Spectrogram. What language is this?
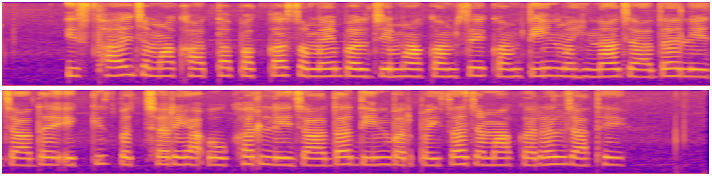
Chhattisgarhi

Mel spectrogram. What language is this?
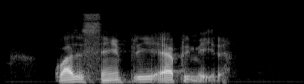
Portuguese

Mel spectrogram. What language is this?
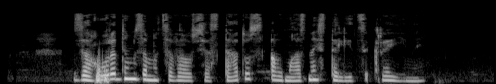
Belarusian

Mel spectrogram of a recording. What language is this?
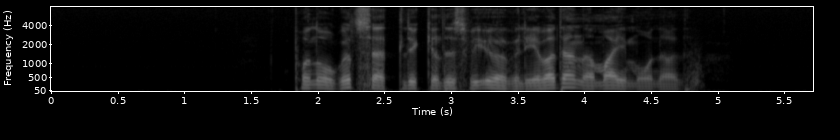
Swedish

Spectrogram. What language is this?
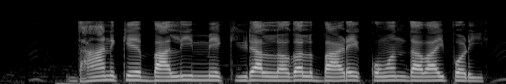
Bhojpuri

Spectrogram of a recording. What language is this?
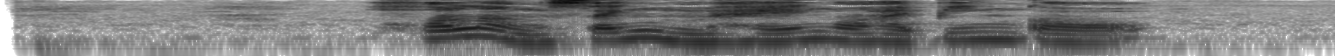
Cantonese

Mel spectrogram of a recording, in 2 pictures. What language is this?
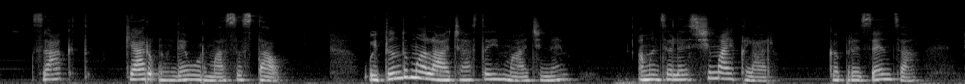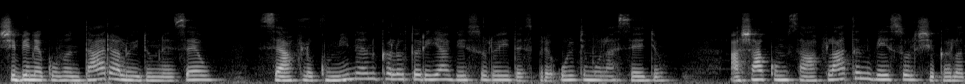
Romanian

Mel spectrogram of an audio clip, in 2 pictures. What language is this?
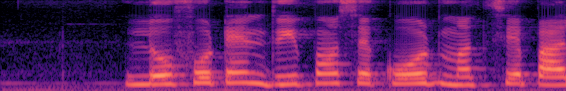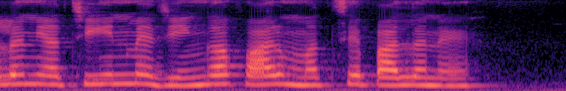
Hindi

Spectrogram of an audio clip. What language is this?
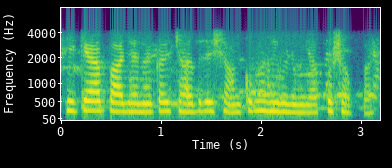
Urdu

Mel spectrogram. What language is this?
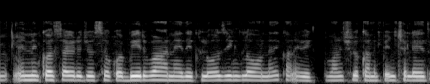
Telugu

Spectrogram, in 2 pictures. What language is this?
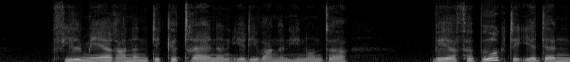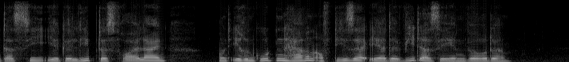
German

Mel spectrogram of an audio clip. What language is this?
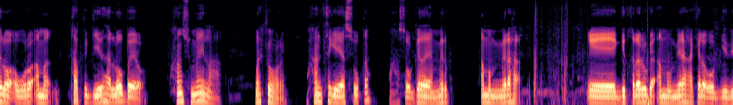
Somali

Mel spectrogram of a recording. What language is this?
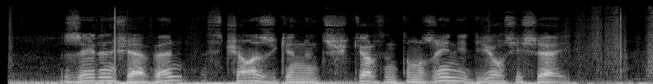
Kabyle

